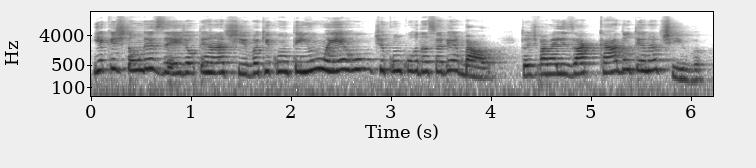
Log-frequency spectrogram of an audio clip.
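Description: High-voiced Brazilian woman teaching in an echoey room. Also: quick pace. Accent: Brazilian Portuguese. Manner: explanatory, checks in with "né" and "tá". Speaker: Portuguese teacher. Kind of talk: exam-prep lesson. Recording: roomy echo.

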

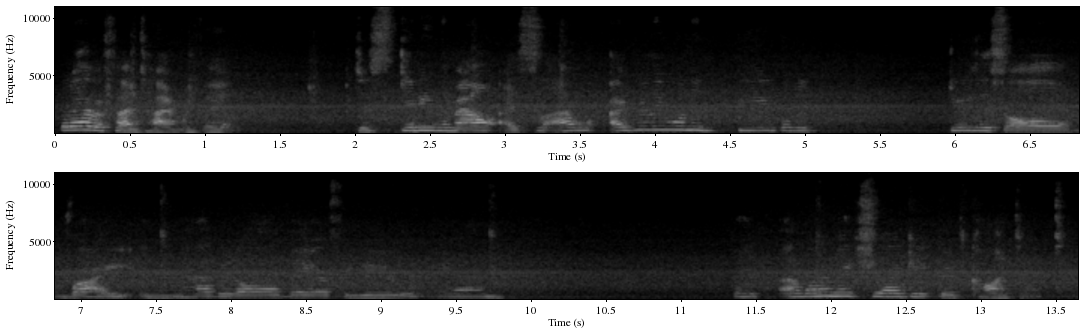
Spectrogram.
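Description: A young woman hosting a gaming channel, chatting casually and excitably while she plays, often startled. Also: fairly high pitch, moderate pace, background noise. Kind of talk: casual gameplay commentary.

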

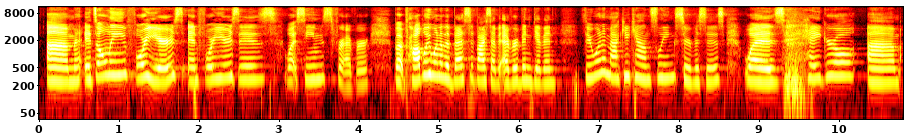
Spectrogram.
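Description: A woman's voice: a little high, fairly bright tone, smooth. Bubbly nervous young woman speaker. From Oklahoma, USA. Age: young adult. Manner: nervous, bubbly, full of fillers. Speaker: graduating senior speaker. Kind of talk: informal chapel talk.

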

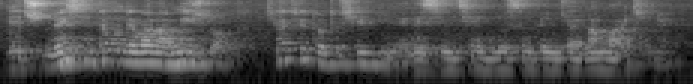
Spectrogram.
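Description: A mellow, mid-range male voice delivers a sermon in a church hall, asking the congregation questions and then answering them to teach. The mic is distant and the room echoes.

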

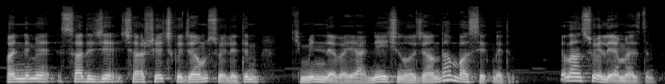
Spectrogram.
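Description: A man narrating a story in a calm, steady audiobook reading. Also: on the low side. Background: soft music.

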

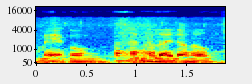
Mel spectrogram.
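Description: A man interviewing a child, asking gentle, coaxing questions with many fillers. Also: fairly low pitch, little pitch movement, fairly quick, a crowd in the background. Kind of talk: casual street interview. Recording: outdoor video with noticeable background noise.

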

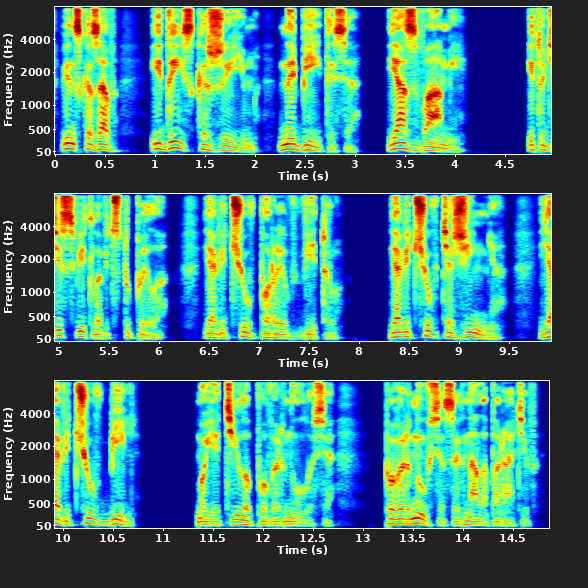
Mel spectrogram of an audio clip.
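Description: An older man tells his personal testimony in a very low, husky voice. His delivery is earnest and emotional, with short phrases and a lively rise and fall of pitch. The sound is dry and close. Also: no room sound. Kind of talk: first-person testimony narration.

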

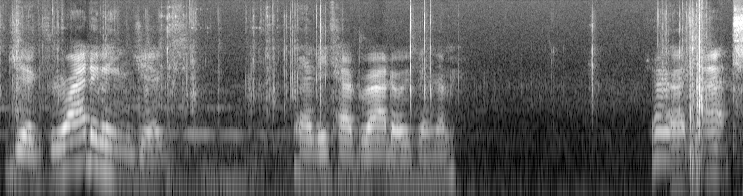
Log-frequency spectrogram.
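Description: A young man casually showing off fishing tackle he bought, talking in a halting, rambling way with lots of fillers, recorded at home in his living room. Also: a little high, noisy background. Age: young adult. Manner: rambling, halting, repeats himself with many fillers. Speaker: fishing vlogger. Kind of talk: casual tackle haul show-and-tell.

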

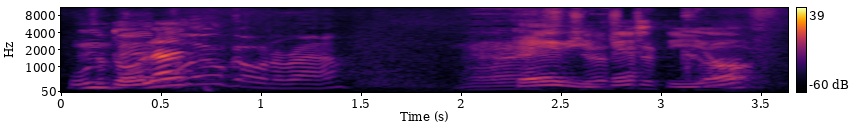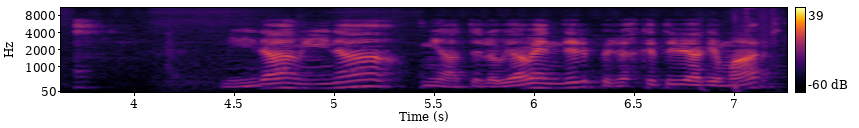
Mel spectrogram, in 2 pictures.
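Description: A young man with a Spain Spanish accent giving casual gameplay commentary, swearing freely and bursting into shouts. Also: on the high side, animated, moderate pace, a crowd in the background. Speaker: gaming youtuber.

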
